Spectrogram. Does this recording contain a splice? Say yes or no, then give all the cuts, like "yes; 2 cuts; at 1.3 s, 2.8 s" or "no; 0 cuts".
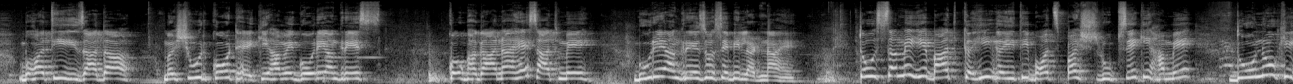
no; 0 cuts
